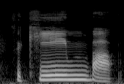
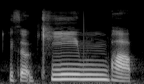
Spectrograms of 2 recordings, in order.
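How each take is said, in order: Both takes have the same delivery.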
